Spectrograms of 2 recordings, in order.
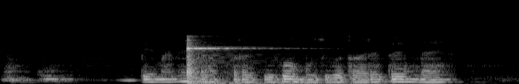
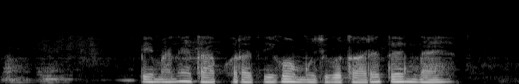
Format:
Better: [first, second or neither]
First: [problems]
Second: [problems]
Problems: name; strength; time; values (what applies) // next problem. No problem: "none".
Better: second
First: background sound (Piano); 1 dB above the speech // room echo; dies away in 0.4 s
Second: none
